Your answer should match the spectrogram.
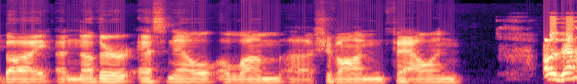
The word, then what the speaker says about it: Siobhan: It's it's that uh it's that uh Scottish name where it's spelled uh S I B Hen, but it's it's pronounced uh Siobhan. I mean, I'm sure people will be like, "Oh, is it a cibohan?"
